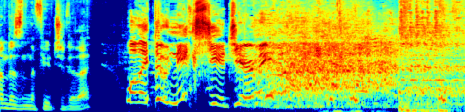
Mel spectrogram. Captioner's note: laughter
